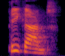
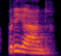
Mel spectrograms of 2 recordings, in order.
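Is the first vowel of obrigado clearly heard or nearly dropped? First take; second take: dropped; dropped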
